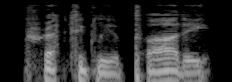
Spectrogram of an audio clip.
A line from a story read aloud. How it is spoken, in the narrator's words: said the guard and chuckled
